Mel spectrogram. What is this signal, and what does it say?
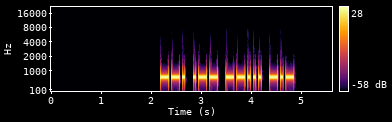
Morse code, heard as a keyed tone, about 22 wpm, 700 Hz. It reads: GW7K
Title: DXCC-100 Call Signs - 4 Characters - 22wpm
